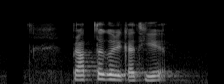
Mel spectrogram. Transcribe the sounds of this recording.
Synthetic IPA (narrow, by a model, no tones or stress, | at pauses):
prap̚t̪ʌɡʌɾekat̪ʰije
